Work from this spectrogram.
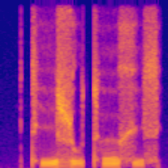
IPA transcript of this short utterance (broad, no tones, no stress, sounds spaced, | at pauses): tʰ e ɮ o tʰ œ x e s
